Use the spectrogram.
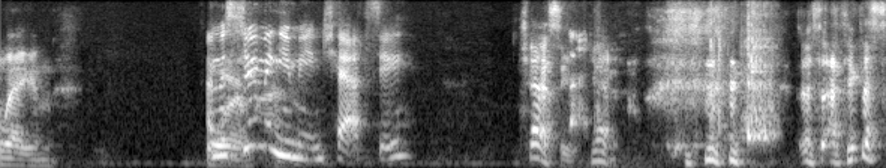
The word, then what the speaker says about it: chassis: got assemble that but I got the the Chasey which is important chassis chasis how do you pronounce that I don't know but anyways it's gonna be a sweet orc looted battle wagon I'm assuming you mean chassis chassis yeah I think that's what I said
